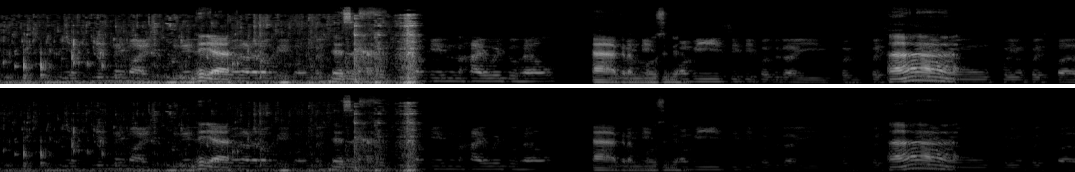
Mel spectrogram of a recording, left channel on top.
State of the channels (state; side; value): quieter; right; 10.8 dB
